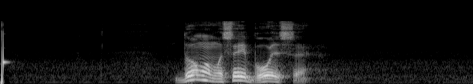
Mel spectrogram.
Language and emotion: Russian, positive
